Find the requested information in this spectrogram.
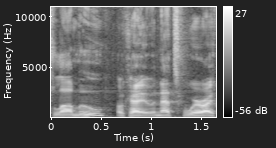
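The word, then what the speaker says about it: Lah'mu: He's pronounced it right too. Finally, that's how they say it. It's gonna start. It's gonna start on Lamu.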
